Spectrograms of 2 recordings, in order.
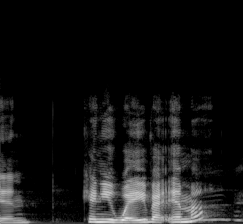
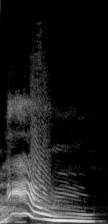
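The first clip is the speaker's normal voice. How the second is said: high, loud drawn-out meow; playful high-pitched cat imitation; 11 semitones higher, 5 dB louder than usual. Shown as a demonstration. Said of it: "what sound does a cat make".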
